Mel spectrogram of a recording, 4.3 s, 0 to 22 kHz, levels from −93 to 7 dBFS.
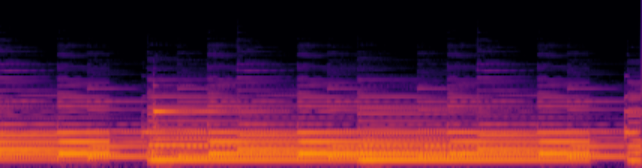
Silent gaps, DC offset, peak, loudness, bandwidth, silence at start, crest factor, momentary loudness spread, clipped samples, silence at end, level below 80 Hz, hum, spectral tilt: none; under 0.1%; -12 dBFS; -24 LUFS; 5 kHz; 0 s; 12 dB; 3 LU; under 0.1%; 0 s; -56 dBFS; none; -10.5 dB/octave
